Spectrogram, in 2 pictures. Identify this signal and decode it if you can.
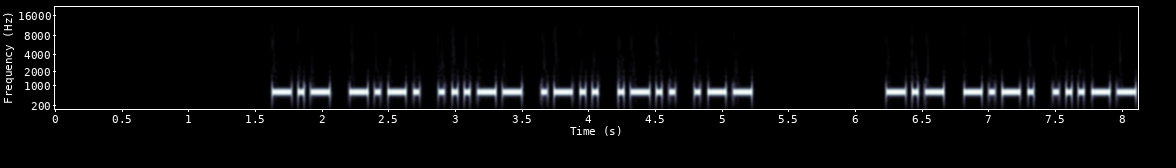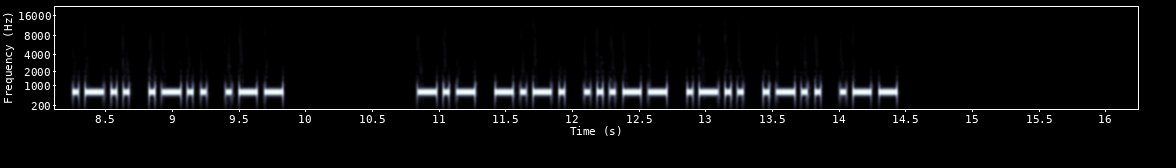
Morse code, heard as a keyed tone, about 25 wpm, 700 Hz. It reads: KC3LLW KC3LLW KC3LLW
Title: USA Call Signs - 6 Characters - Repeated 3x - 25wpm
